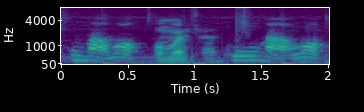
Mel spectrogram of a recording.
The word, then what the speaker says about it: 고마워: younger people, we say 고마워.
